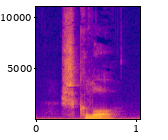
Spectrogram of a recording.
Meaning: glass, glassware
- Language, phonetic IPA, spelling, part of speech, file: Belarusian, [ʂkɫo], шкло, noun, Be-шкло.ogg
